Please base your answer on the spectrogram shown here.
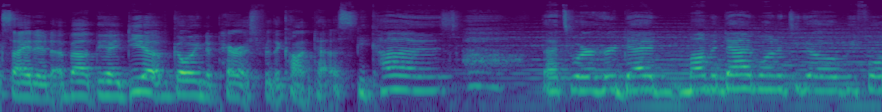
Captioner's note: gasp!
